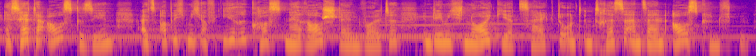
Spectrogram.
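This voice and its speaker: An actress playing a shy, dutiful young gentlewoman in a radio drama, modest and a little hesitant. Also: medium pitch, normal speed, few pauses, over music, close to an everyday voice. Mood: shyly defensive. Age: young adult.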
